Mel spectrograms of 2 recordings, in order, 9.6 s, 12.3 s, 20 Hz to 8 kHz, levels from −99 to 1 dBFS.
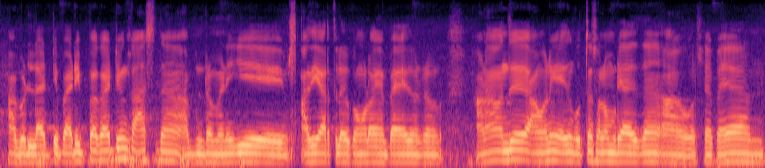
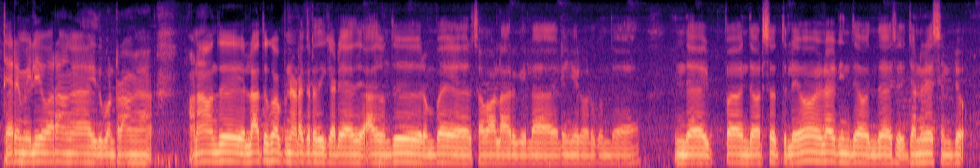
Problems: constant background noise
